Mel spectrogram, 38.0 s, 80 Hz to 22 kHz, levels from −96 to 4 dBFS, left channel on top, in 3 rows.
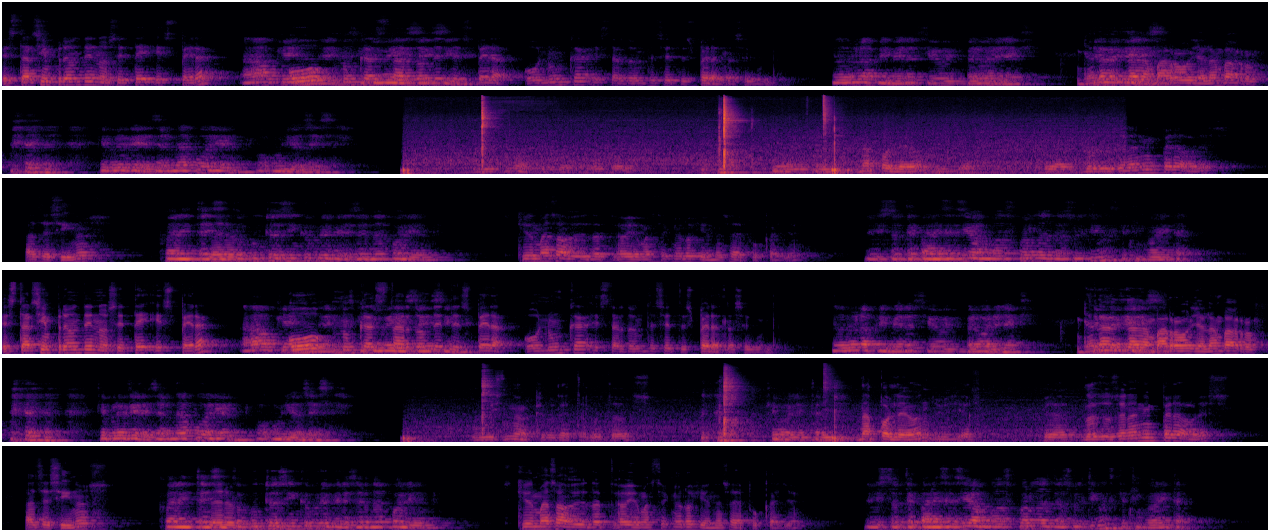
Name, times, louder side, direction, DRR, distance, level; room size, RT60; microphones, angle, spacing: voice 1, 0.0-2.1 2.9-7.7 10.8-12.6 17.3-19.1 20.9-22.4 23.1-24.9 25.6-26.4 27.4-27.7 30.5-32.7 33.0-33.3, right 2 dB, 40° right, 10 dB, 0.6 m, -48 dB
voice 2, 2.4-4.7 8.3-10.3 10.9-11.6 12.7-16.1 19.7-21.0 26.9-29.7 34.0-37.1, right 2 dB, 70° right, -6 dB, 1.7 m, -49 dB
sound 1, 16.6-23.9, left 12 dB, 85° left, 0.4 m, -45 dB
9.2 x 3.8 x 4.1 m, 0.81 s
head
